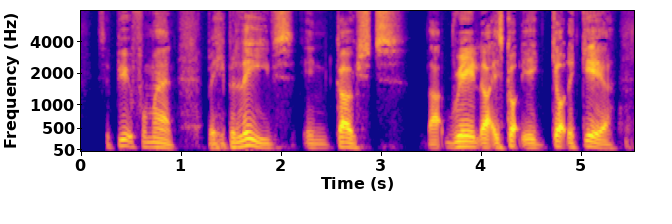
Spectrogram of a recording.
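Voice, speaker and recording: A man with an English accent speaks at a moderate pace with big swings in loudness, the sound dry and close with no echo on a very clean recording with a silent background. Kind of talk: casual recommendation.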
